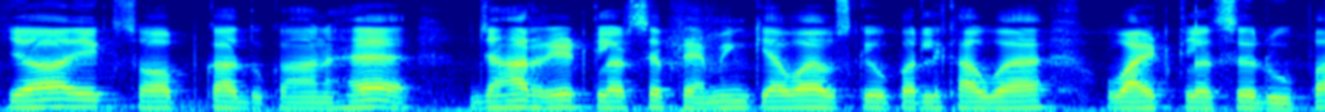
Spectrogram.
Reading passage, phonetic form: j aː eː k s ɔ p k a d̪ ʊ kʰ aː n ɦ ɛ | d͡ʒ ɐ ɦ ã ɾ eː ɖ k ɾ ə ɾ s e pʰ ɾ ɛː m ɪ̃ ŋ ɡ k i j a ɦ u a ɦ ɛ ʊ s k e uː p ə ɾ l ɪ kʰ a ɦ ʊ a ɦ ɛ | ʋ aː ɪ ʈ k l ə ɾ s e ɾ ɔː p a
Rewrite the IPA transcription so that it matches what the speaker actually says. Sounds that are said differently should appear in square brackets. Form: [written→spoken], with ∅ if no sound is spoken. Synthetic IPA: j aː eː k s [ɔ→ɔː] p k a d̪ ʊ [kʰ→k] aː n ɦ ɛ | d͡ʒ ɐ ɦ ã ɾ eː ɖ k [ɾ→l] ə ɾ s e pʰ ɾ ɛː m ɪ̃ ŋ ɡ k i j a ɦ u a ɦ ɛ ʊ s k e uː p ə ɾ l ɪ kʰ a ɦ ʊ a ɦ ɛ | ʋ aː ɪ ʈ k l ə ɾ s e ɾ [ɔː→uː] p a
